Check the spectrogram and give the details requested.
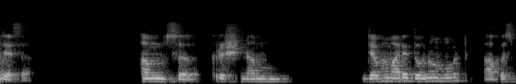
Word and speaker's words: कृष्णं: तो इस प्रकार से दो ध्वनि है। आप दोनों में से कोई भी चूज कर सकते हैं, कोई भी उच्चारण कर सकते हैं। जो दूसरी ध्वनि है वो ज्यादा सही है, अनुनासिक, नेजल वाली, जो म की तरह उच्चारण नहीं होता।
